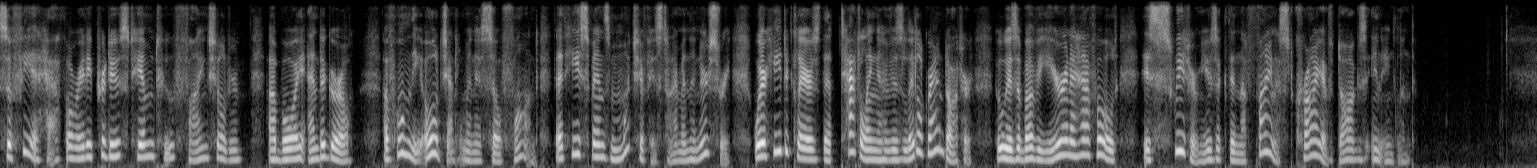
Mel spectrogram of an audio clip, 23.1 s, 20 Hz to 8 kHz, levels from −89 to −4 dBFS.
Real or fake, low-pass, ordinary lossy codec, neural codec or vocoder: fake; 7.2 kHz; Opus, 32 kbps; vocoder, 44.1 kHz, 80 mel bands, Vocos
